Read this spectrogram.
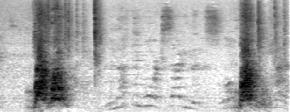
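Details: Pet dog indoors barking at a goldfish, protecting its owners from it: two loud, harsh single barks about three seconds apart, with a person's excited voice asking what it is in between.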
